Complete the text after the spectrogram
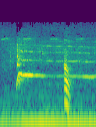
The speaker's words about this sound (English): Oh, listen. Darn wolf.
